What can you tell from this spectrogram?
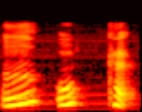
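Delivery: "L, U, K" as separate sounds, held l, short oo, kuh; sounding out. Shown as a demonstration. Teacher does the sounds of look, segmented "L, U, K". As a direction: break "L, U, K" into phonemes with gaps. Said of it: "Let's do the sounds".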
